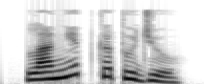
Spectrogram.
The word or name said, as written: langit ketujuh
